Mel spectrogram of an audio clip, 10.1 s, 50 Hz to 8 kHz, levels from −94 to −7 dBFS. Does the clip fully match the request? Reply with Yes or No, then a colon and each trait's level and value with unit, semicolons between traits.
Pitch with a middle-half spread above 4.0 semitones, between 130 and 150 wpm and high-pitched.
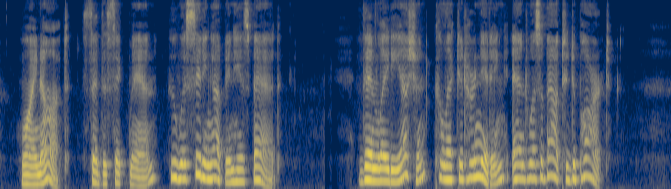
Yes: average, 4.5 semitones; average, 145 wpm; high, 210 Hz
